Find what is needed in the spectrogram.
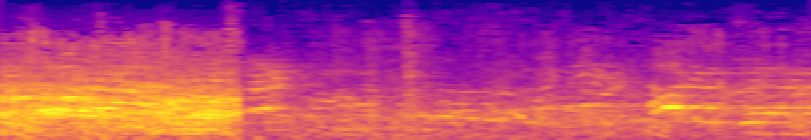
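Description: Several voices talking over one another, loud for about the first second, then cutting off abruptly to quieter talk.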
